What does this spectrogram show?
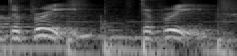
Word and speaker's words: debris: 那它的意思是碎片的意思，它的尾巴呢是有一个 S，但那个 S 是不发音的。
